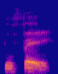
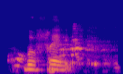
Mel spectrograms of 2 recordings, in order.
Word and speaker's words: buffet: just this one word buffet you don't pronounce the t on the end of it buffet buffet hey yeah we have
